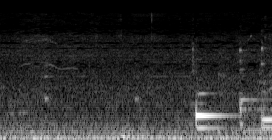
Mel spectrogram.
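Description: A short electronic chime of a few stepped notes about one and a half seconds in from the Leica total station kit, signalling that the measurement to the known target has been taken.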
